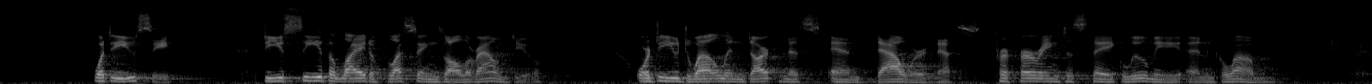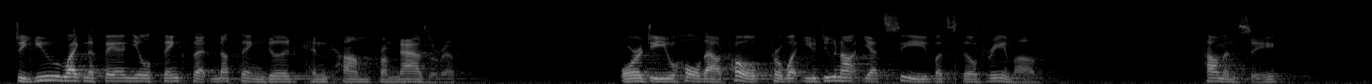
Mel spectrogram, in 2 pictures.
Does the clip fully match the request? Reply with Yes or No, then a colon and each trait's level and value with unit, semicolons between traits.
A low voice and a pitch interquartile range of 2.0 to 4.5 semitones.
No: low, 130 Hz; average, 5.0 semitones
